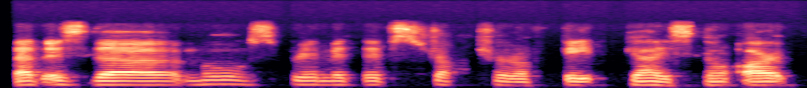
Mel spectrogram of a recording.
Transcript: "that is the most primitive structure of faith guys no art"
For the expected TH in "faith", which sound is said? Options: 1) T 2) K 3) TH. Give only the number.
1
